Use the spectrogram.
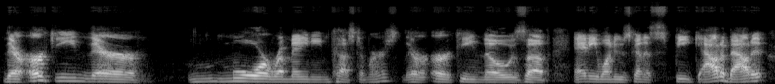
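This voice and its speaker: A man giving rambling, irreverent opinion commentary in wordy, repetitive, slangy phrasing, often checking in with a quick tag question. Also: mid-range voice, sharp tone, poor audio. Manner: punctuates points with "okay?" and "all right?". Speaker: host of a commentary channel.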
